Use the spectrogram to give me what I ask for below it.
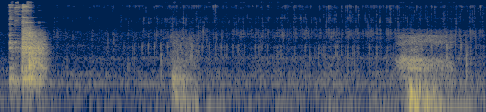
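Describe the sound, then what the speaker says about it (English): Flour cooking in a pan for hamburger gravy, stirred now and then. Three separate scraping, sizzling swishes sound faint and close, with quiet gaps between them. "cook the flour. Stir it occasionally."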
